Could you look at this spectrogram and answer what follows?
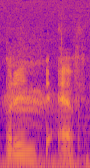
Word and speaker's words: printf: प्रिंटफ function is pronounced as प्रिंटफ, यानी कि इसको जो हम बोलते हैं वो बोलते हैं प्रिंटफ फंक्शन बोलते हैं।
